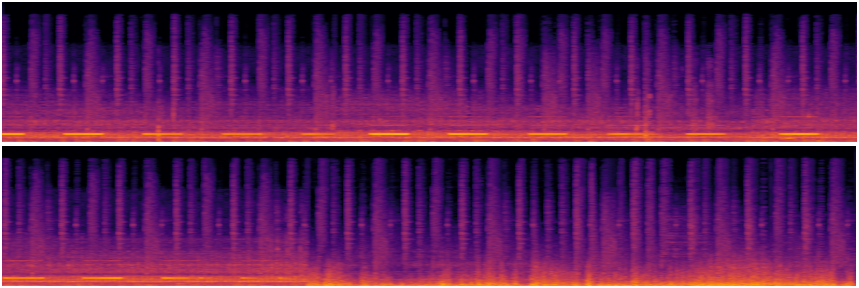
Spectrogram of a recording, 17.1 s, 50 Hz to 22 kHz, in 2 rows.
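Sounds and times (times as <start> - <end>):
reversing alarm beeping: 0.0 - 3.2, 3.8 - 4.8, 7.8 - 10.3
low rumble: 0.0 - 17.0.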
